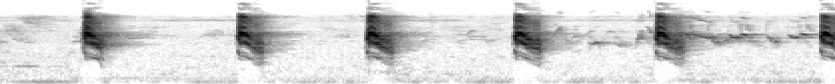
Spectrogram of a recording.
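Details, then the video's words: Long-tailed shrike, a singing cage bird used as a training recording for other kept shrikes: harsh, buzzy notes sweeping downward, repeated about once a second, with a faint low hum beneath. "MASTERAN BURUNG CENDET GACOR"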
